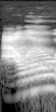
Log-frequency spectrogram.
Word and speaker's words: Alo: by a brand called aloe i think it's how you pronounce it alo and it is the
